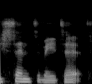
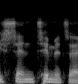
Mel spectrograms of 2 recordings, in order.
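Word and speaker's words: centimetre: have to put emphasis so it wouldn't be centimeter it would be centimeter it wouldn't be millimeter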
